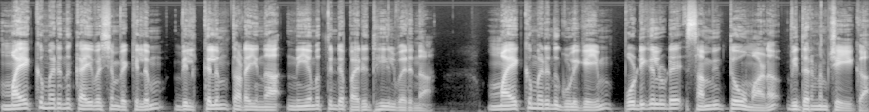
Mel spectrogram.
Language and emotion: Malayalam, neutral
